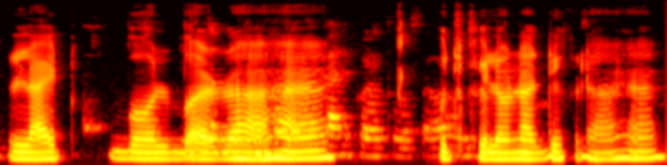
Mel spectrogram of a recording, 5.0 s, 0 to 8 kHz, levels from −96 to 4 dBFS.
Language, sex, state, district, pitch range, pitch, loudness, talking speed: Hindi, male, Bihar, Patna, 120-155 Hz, 125 Hz, -19 LUFS, 120 wpm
